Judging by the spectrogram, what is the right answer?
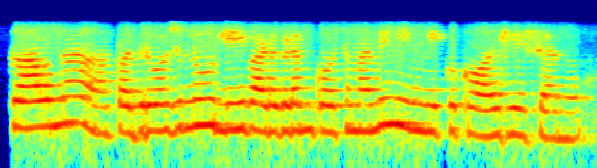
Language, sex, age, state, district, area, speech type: Telugu, female, 18-30, Andhra Pradesh, Vizianagaram, rural, conversation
